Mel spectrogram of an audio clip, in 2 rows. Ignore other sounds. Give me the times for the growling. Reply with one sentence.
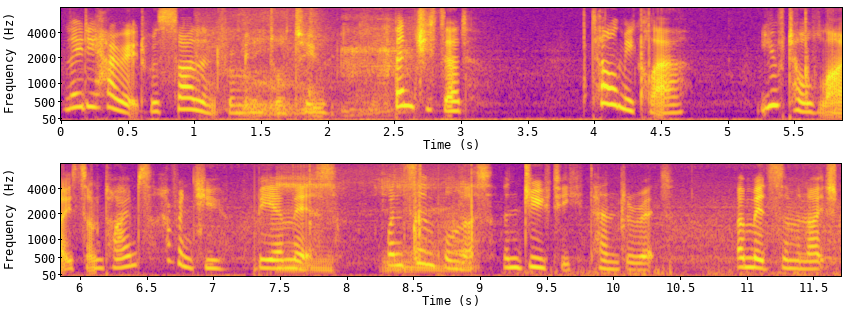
You can hear the growling from 0.9 to 2.7 s and from 7.5 to 9.0 s.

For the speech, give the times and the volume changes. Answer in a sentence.
You can hear the speech from 0.0 to 10.3 s, at a steady volume; and briefly from 10.9 to 11.6 s.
